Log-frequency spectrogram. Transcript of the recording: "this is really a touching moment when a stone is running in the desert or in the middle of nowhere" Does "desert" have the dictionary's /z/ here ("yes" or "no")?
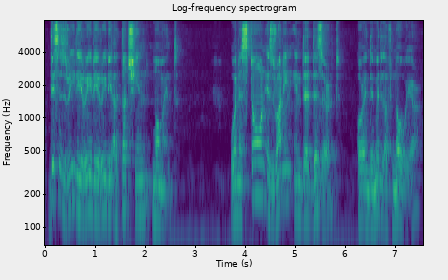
yes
